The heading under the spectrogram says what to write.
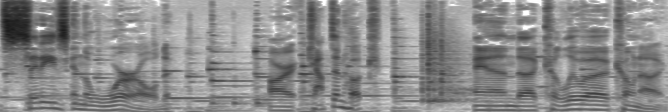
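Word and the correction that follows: Kailua-Kona: Kailua Kona.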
